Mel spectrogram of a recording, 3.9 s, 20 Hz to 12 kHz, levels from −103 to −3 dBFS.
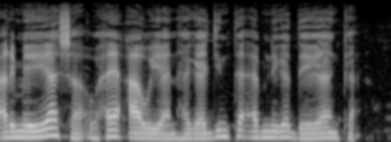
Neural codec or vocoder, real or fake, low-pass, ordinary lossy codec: none; real; 10.8 kHz; none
